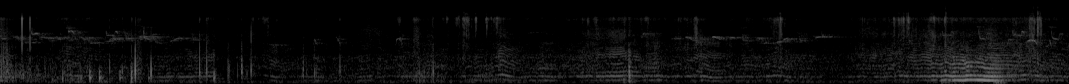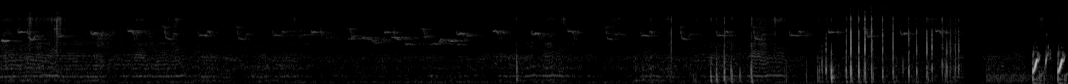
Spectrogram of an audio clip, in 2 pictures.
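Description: Honeybees buzzing at the entrance of a log hive. About halfway through, one flies close past and its hum grows louder and wavers in pitch. A cluster of sharp clicks comes near the end.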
